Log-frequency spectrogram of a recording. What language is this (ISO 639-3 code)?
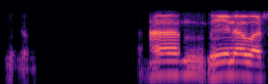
guj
